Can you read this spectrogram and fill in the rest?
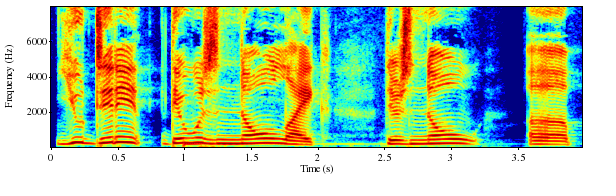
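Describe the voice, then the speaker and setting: A woman's voice: on the high side, slow pace, a little mellow, no room sound, studio quality. A woman co-hosting a podcast in chatty, casual talk with lots of fillers. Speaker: podcast co-host. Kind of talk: casual chat.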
